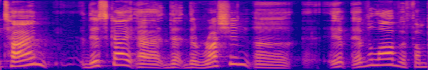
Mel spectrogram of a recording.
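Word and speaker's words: Evloev: But at the same time, this guy, the Russian, Ivlov, if I'm pronouncing it right, Ivloev, yeah, Ivloev, Davai, he's Movzar.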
